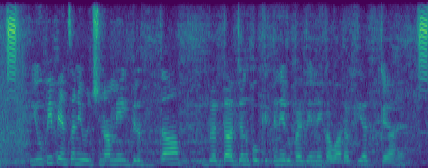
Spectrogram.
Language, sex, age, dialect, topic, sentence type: Hindi, male, 25-30, Awadhi Bundeli, banking, question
